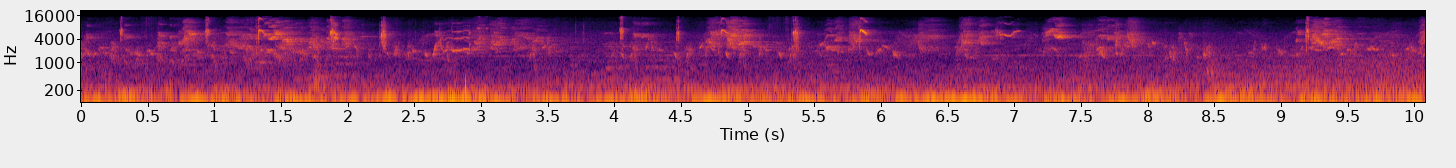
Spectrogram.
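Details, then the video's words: Cit keres flowerpecker singing tirelessly as a master recording for songbird training: clusters of high, sharp, squeaky chirps and quick descending ticks, spaced irregularly over a low background drone. "Cit Keres Nembak Buat Masteran"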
